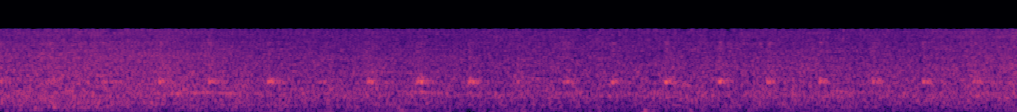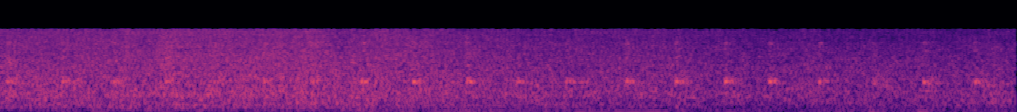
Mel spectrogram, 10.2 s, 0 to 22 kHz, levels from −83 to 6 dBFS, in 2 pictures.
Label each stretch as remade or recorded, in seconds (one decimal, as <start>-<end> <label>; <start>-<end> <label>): 0.0-0.6 remade; 0.6-2.6 recorded; 2.6-4.2 remade; 4.2-6.5 recorded; 6.5-8.0 remade; 8.0-8.8 recorded; 8.8-10.2 remade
